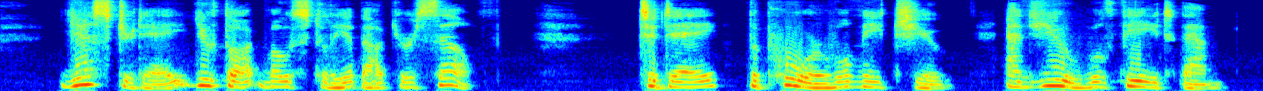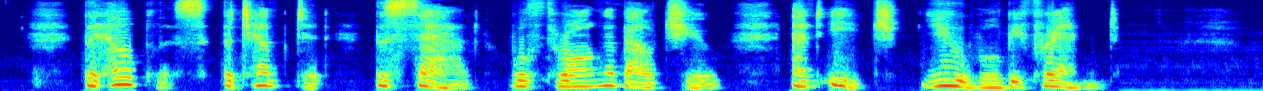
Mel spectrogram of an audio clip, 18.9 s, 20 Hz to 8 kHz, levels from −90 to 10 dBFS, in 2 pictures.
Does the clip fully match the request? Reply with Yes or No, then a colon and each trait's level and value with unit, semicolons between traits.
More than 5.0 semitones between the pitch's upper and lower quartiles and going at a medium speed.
No: wide, 5.4 semitones; slow, 100 wpm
